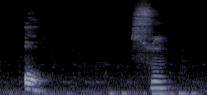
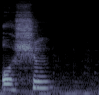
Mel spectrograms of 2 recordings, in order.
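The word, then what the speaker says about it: Ọ̀ṣun: O, sun, o, sun, o, sun, o, sun, osun, osun, osun, or oshun, oshun.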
